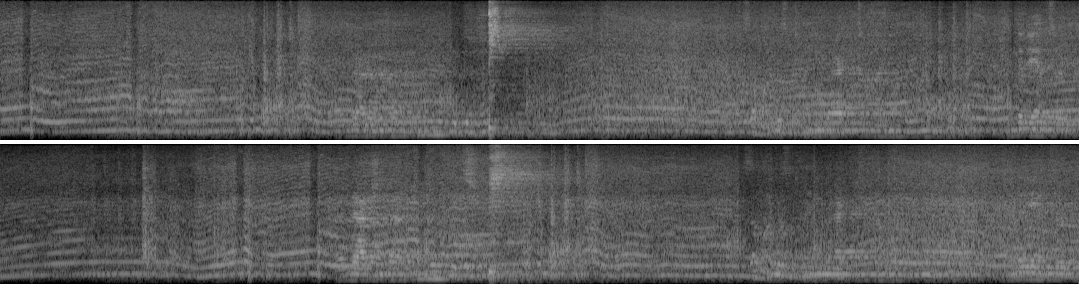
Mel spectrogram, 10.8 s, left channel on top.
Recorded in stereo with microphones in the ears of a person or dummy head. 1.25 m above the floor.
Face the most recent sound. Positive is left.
turn(degrees=30)  # may be behind; listen again after turning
